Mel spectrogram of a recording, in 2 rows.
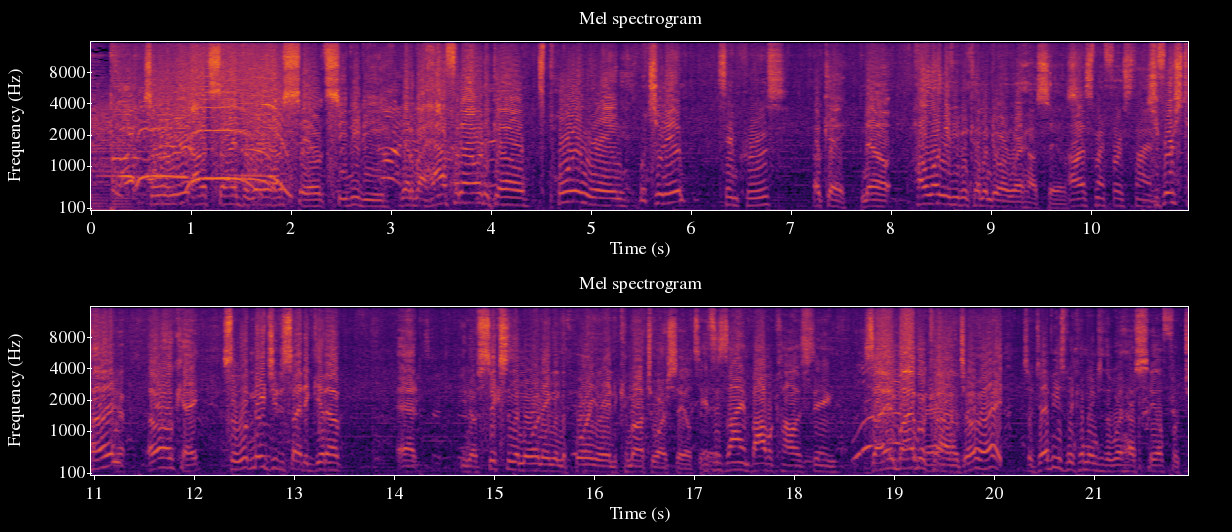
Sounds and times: Speech: 0.6s - 21.9s.

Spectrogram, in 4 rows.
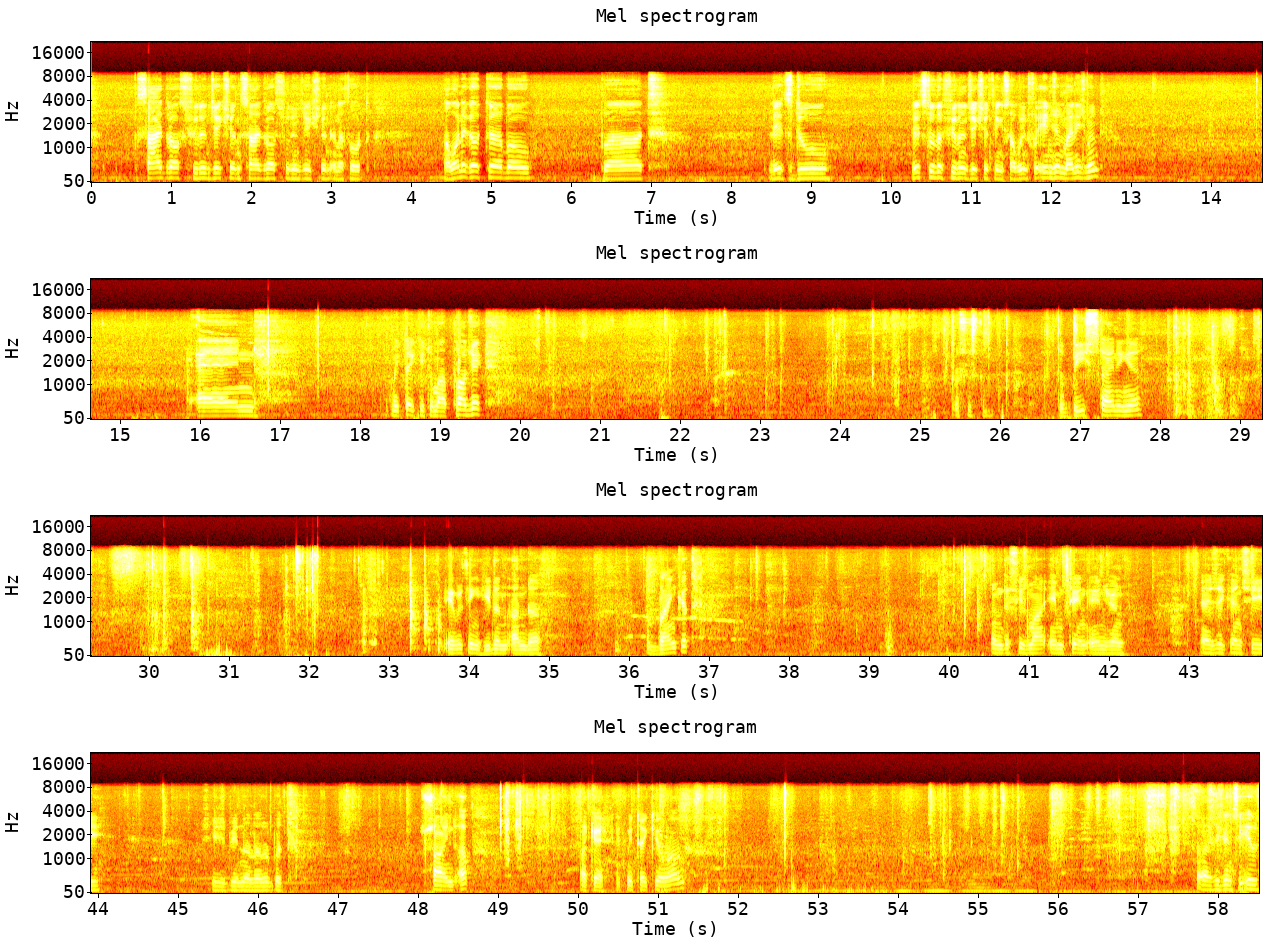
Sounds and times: Speech: 0.6s - 3.5s, 4.4s - 5.6s, 6.4s - 7.2s, 8.5s - 9.3s, 10.3s - 12.7s, 15.8s - 16.8s, 18.3s - 19.6s, 26.7s - 27.8s, 33.7s - 35.0s, 36.0s - 37.1s, 40.5s - 42.3s, 43.1s - 44.1s, 45.3s - 46.6s, 48.0s - 48.7s, 49.8s - 51.9s, 57.7s - 58.5s.

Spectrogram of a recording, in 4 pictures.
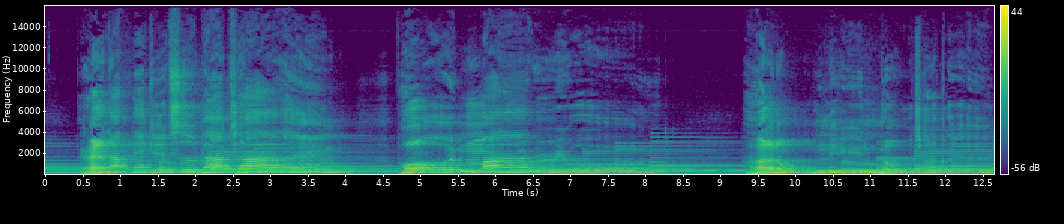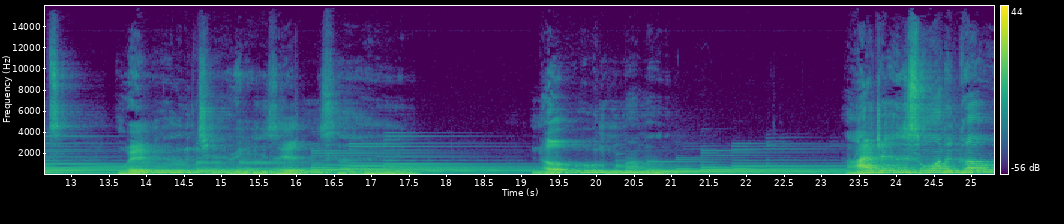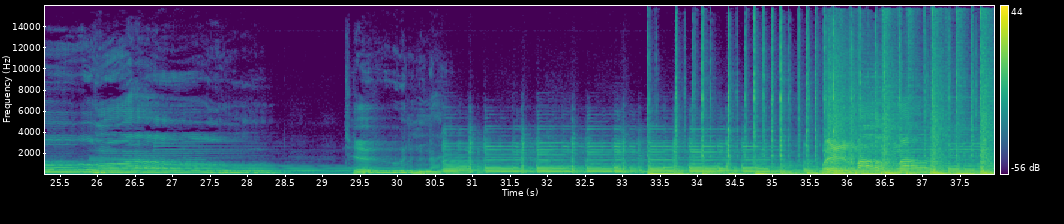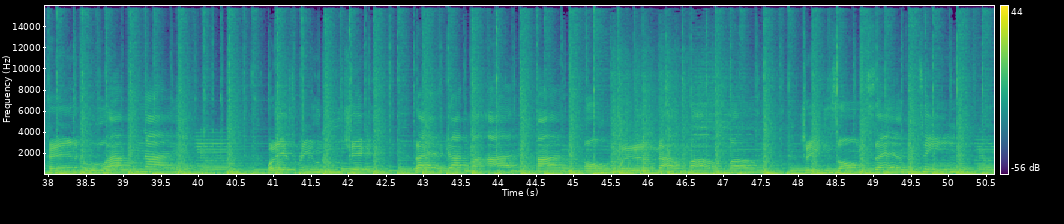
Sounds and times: Music: 0.0s - 50.6s.

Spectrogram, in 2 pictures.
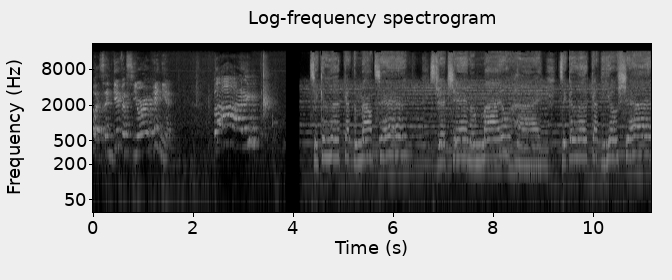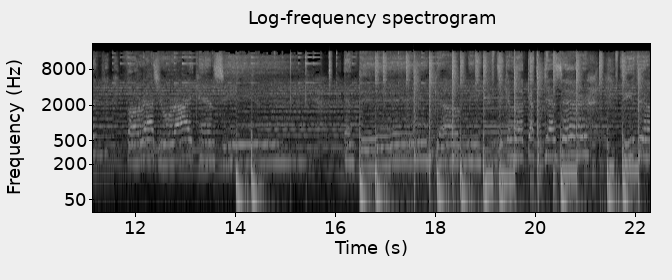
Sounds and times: Music: 4.2s - 22.3s.

